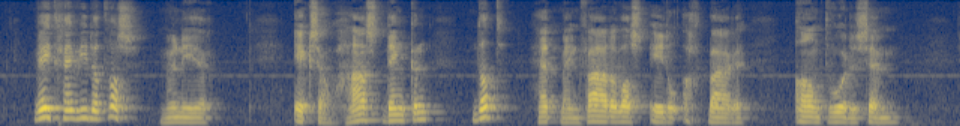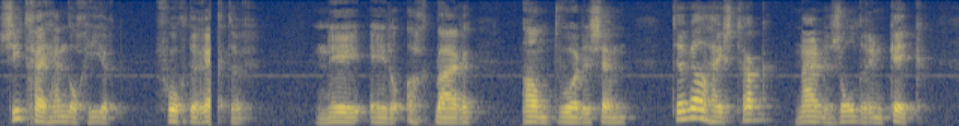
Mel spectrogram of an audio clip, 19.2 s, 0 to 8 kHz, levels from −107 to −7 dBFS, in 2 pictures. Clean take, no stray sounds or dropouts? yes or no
no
